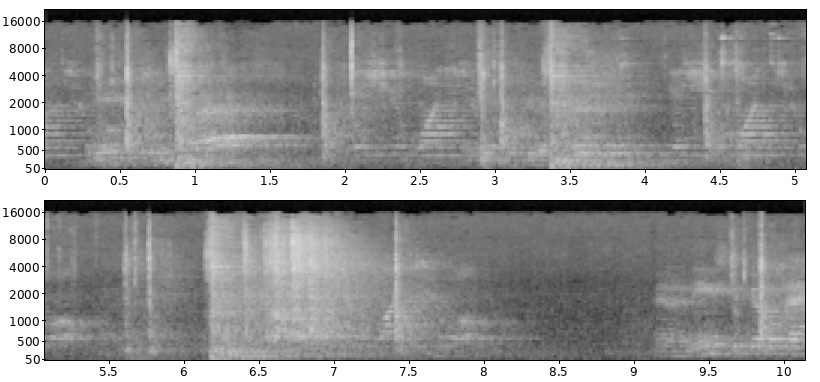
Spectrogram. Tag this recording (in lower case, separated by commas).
thud, speech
